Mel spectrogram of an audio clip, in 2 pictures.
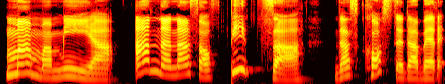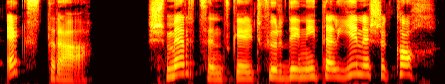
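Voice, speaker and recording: A woman's voice: on the high side, big pitch swings, slow, sharp tone, clean tone, dry recording, clean studio sound, pitched above the performer's own voice, exaggerated voice. A woman voicing an indignant male Italian cook, talking in a theatrical, outraged way.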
